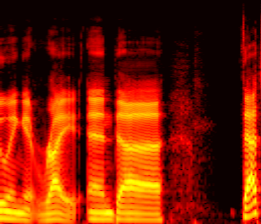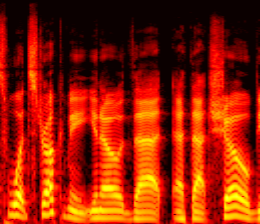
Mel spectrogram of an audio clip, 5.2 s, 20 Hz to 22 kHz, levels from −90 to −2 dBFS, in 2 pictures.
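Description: Nothing technical goes wrong anywhere in this bit of speech, so there's no fault to point to.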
